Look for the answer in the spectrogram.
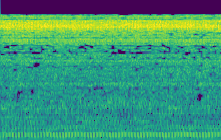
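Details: Honda Supra carbureted moped at idle after adjusting the carburetor air screw to the highest, steadiest RPM (exhaust had sounded uneven before): low, even putter with no hunting or misses; normal idle.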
